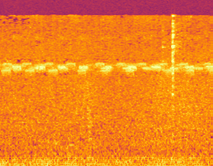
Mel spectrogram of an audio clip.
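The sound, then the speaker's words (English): Steady, continuous cricket chirping fills the quiet, a high trilling pulse repeating without pause over a soft low rumble, with no voices present. “Crickets.”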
